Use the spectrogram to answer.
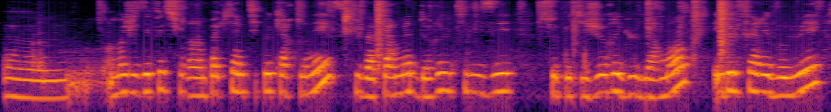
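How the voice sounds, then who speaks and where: A woman calmly explaining a hands-on learning activity to parents, speaking directly to them in a patient tutorial style. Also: medium pitch, normal speed, a little hiss or hum. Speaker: early-learning educator.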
